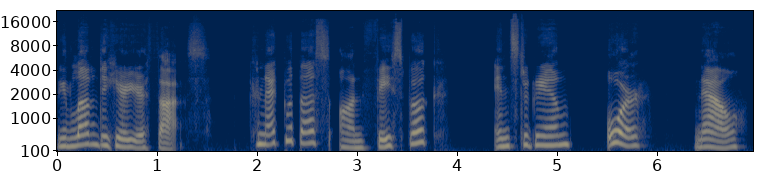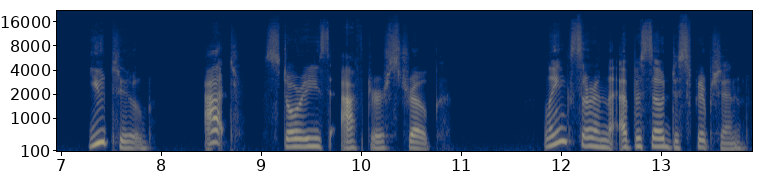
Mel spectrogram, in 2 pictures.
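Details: Adult woman, podcast narration; Normal speech.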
